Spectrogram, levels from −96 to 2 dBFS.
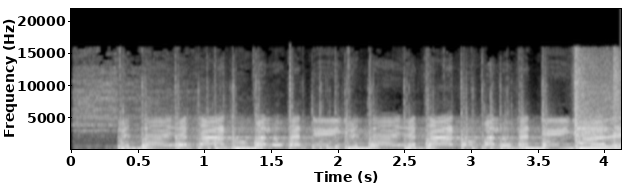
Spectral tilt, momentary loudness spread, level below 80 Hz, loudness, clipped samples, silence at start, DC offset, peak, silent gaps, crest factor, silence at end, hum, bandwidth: -4 dB/octave; 5 LU; -20 dBFS; -13 LUFS; under 0.1%; 0 s; under 0.1%; 0 dBFS; none; 12 dB; 0 s; none; 16.5 kHz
